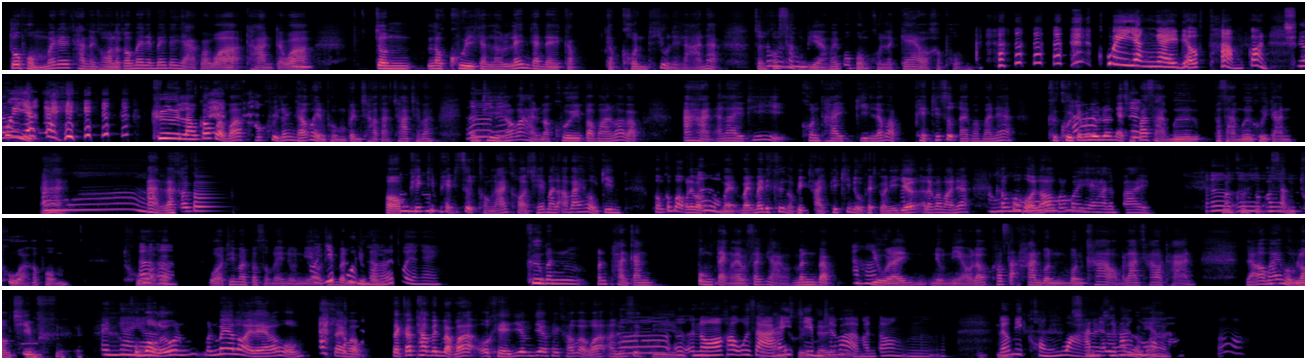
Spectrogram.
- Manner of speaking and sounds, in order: distorted speech; tapping; laugh; laughing while speaking: "ไง"; laugh; other background noise; static; chuckle; laugh; mechanical hum
- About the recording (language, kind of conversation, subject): Thai, podcast, คุณเคยค้นพบอะไรโดยบังเอิญระหว่างท่องเที่ยวบ้าง?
